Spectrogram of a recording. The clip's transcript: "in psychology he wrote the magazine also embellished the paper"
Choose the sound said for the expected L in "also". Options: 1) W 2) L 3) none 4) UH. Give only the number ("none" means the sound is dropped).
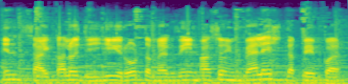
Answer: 3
